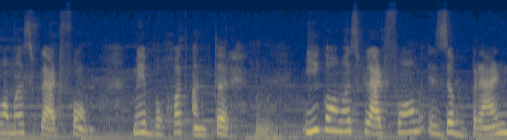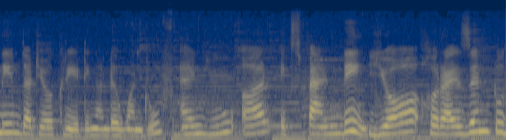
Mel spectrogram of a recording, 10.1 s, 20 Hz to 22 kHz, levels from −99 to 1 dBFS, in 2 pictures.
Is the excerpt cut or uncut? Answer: cut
